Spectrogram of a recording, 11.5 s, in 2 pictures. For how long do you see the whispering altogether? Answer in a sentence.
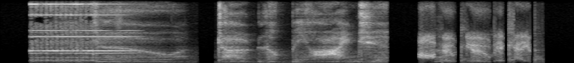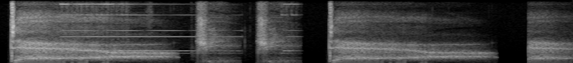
The whispering can be heard for 11 seconds in total.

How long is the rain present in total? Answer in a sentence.
The rain can't be heard in this clip.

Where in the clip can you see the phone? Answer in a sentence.
You can hear the phone from 0.2 to 1.4 s and from 6.3 to 8.8 s.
